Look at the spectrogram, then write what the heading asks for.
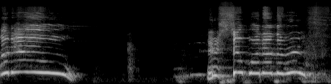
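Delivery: tiny, very high voices crying out and yelling. Storyteller voices people inside a cart calling out, tiny little voices yelling. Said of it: "you hear tiny little voices from inside yelling out".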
